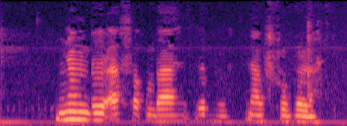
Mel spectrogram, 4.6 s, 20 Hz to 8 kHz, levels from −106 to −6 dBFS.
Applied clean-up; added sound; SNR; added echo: none; none; none; none.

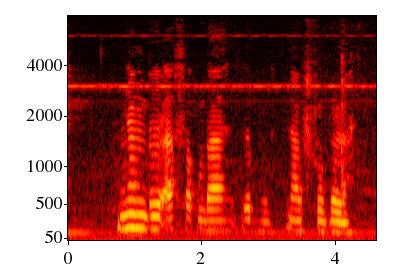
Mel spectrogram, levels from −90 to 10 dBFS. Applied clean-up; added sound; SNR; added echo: none; Alarm; 17 dB; none.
